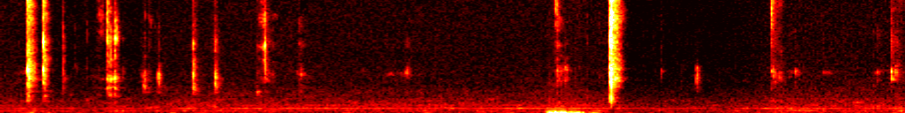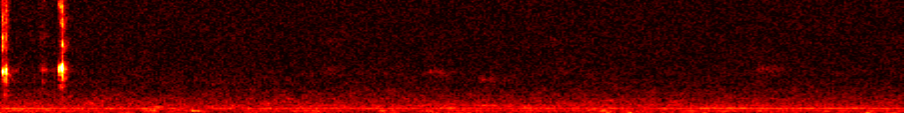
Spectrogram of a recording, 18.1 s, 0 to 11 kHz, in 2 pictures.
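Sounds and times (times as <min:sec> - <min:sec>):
faint steady hum: 0:05.5 - 0:06.0
light taps: 0:05.5 - 0:06.0
thump of handling toy car: 0:05.5 - 0:06.0.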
